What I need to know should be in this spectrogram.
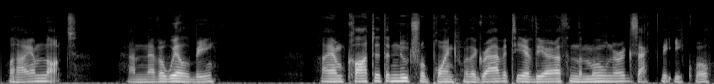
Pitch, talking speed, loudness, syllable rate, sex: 125 Hz, 225 wpm, -18 LUFS, 6.6 syllables/s, male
